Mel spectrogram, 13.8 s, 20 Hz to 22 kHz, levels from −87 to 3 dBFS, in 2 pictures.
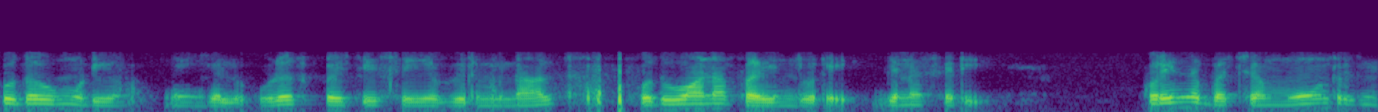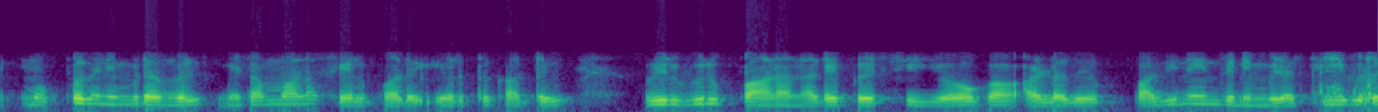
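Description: Across the whole clip the speech carries GSM full-rate codec damage. The band is confined to roughly 300 Hz to 3.4 kHz, and the coarse pulse-driven excitation gives a plainly audible buzzy, gravelly roughness. The character fits a 13 kbps GSM full-rate stream.

From 7.33 s to 10.9 s, just before "நடைபயிற்சி யோகா", sample clock jitter sets in. Samples are taken with timing errors of around a microsecond or two, adding a hiss-like roughness roughly 45 dB below the signal. It is most noticeable on louder, brighter speech.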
